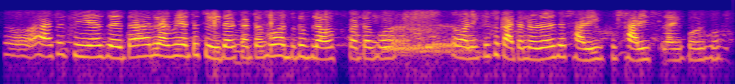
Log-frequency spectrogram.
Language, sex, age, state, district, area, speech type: Bengali, female, 18-30, West Bengal, Darjeeling, urban, conversation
